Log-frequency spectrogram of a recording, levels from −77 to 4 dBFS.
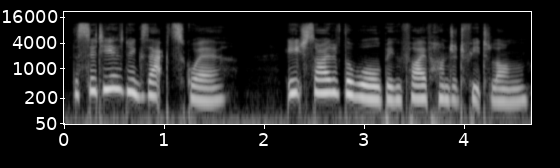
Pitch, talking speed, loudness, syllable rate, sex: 220 Hz, 205 wpm, -20 LUFS, 5.0 syllables/s, female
